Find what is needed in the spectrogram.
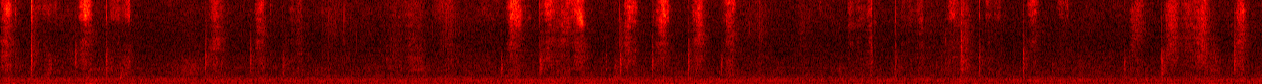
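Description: Chalk writing on a blackboard: faint, irregular short taps and scratchy strokes as small diagrams are drawn, over a steady low room hum.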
